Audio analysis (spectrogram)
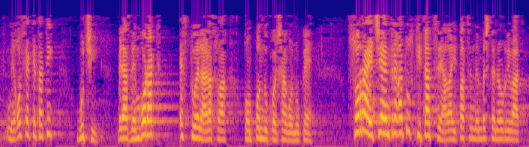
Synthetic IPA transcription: ne̞ɣ̞o̞siake̞t̪at̪ik | ɡut͡ʃi | be̞ɾazd̪e̞mbo̞ɾak | e̞st̪ue̞laːɾaso̞a | ko̞mpo̞nd̪uko̞e̞saŋɡo̞nuke̞ | so̞rae̞t͡ʃe̞ae̞nt̪ɾe̞ɣ̞at̪uskit̪at͡se̞aðajpat͡send̪e̞mbe̞st̪ene̞wriβ̞at̪

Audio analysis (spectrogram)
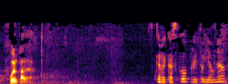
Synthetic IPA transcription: fwelɣaðea̰ | eske̞rikasko̞pɾit̪ojawna

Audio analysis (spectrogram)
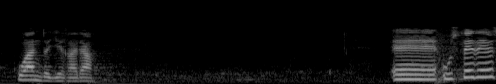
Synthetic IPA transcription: kuand̪o̞jeɣ̞aɾa | ust̪e̞ðe̞

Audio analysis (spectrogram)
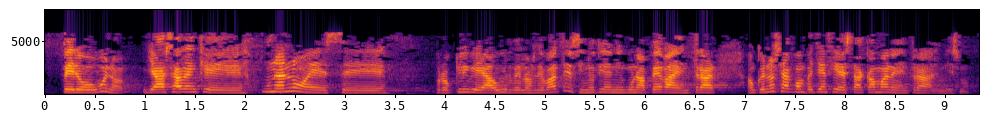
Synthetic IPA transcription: pe̞ɾo̞βwe̞no̞ɟ͡ʝasaβ̞e̞ŋke̞unano̞e̞se | pɾo̞kliβe̞auiɾðe̞lo̞zð̞e̞β̞at̪e̞sino̞t̪je̞nenĩŋɡunape̞ɣ̞ae̞nt̪ɾaɾ | awŋke̞no̞se̞ako̞mpe̞t̪̬e̞n̟θjaðest̪akamaɾaent̪ɾaɾaelmizmo̞

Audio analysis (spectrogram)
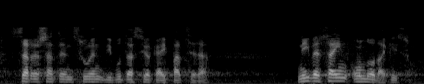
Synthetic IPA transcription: se̞ɾe̞sat̪e̞nsue̞nd̪iput̪asioakajpat͡se̞ɾa̰ | niβe̞sajno̞nd̪o̞ða̰kisu̥

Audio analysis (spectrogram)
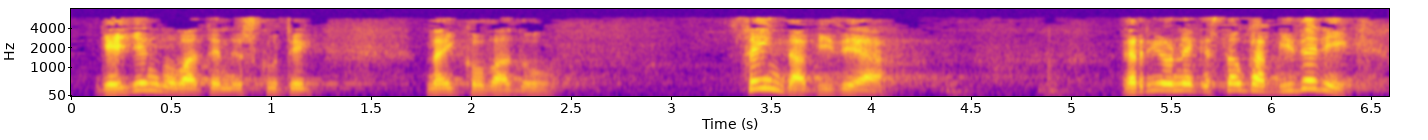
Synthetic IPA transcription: ɡe̞je̞ŋɡo̞β̞at̪e̞ne̞skut̪ik | naiko̞βaðu | se̞jnd̪abið̞e̞a | e̞rio̞ne̞ke̞st̪awkabiðe̞ɾik

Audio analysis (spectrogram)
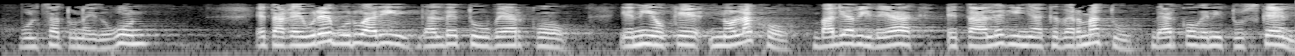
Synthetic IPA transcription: bult͡sat̪unajðuɣ̞un | e̞t̪aɣewɾe̞βuɾuaɾiɣald̪e̞t̪uβe̞aɾko̞ | ɣe̞nio̞ke̞no̞lako̞βaliaβ̞ið̞e̞ake̞t̪aːle̞ɣ̞iɲakβe̞ɾmat̪uβe̞aɾko̞ɣ̞e̞nit̪uske̞n

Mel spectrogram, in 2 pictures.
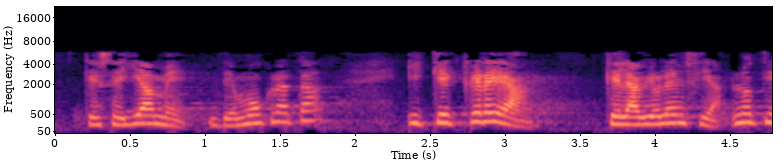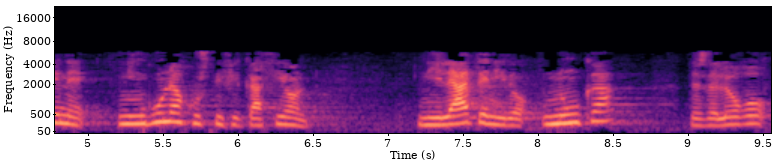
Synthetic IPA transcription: ke̞se̞ʝame̞ðe̞mo̞kɾat̪a | ike̞kɾe̞a | ke̞laβ̞jo̞le̞n̟θjano̞t̪je̞ne̞nĩŋɡunaxust̪ifikaθjo̞nː | ilaat̪e̞nið̞o̞nũŋka | ðe̞zðelwe̞ɣ̞o̞

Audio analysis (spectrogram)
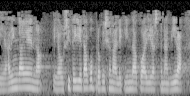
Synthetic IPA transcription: aðiŋɡaβe̞n | awsit̪e̞ɣie̞t̪ako̞pɾo̞fe̞sio̞nale̞kind̪ako̞aðie̞ɾaspe̞nakd̪iɾa

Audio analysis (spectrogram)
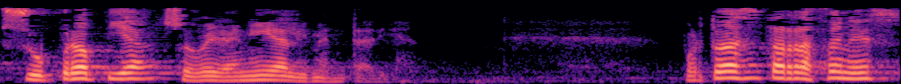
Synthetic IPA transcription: supɾo̞pjaso̞β̞e̞ɾaniaːlimẽ̞nt̪aɾja | po̞ɾt̪o̞ð̞as̬e̞st̪asraθo̞ne̞s

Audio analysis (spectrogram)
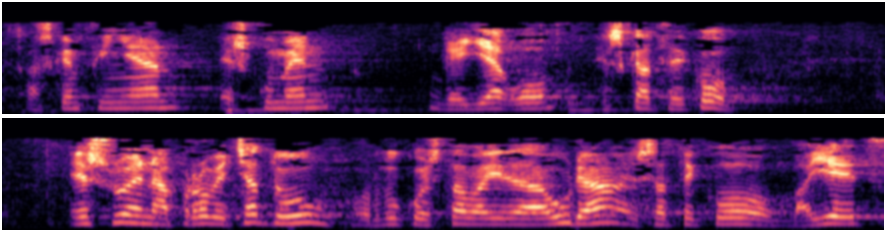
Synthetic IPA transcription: aske̞ɱfiɲe̞ane̞skume̞ŋ | ɡe̞jaɣ̞o̞e̞skat͡se̞ko̞ | e̞sue̞napɾo̞β̞e̞t͡ʃat̪̬uo̞ɾðuko̞e̞st̪aβajð̞auɾae̞sat̪e̞ko̞βaje̞t͡s

